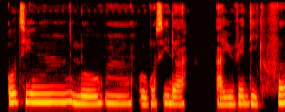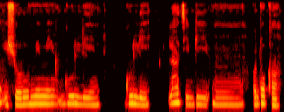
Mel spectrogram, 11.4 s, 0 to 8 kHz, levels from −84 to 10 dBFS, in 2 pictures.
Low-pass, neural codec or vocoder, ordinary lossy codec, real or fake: 7.2 kHz; none; none; real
